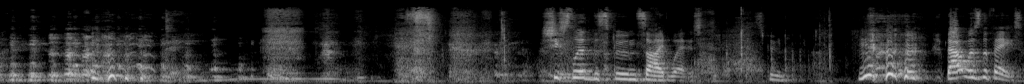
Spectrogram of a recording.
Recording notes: The Melting Potcast's first ever live show, at Balticon 51!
